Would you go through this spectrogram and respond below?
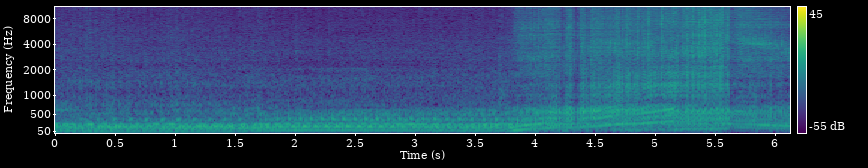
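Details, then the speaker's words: Turbocharged car after injector replacement, not yet retuned on dyno, following a cracked turbo manifold repair for boost loss: engine drones then revs climb unevenly with ragged stumbling under load, breaking up worse and smelling rich; suspected tune issue. "So he's still having the problem with it breaking up. It's probably a tune issue as of right now. Just a tune? It's breaking up worse."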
